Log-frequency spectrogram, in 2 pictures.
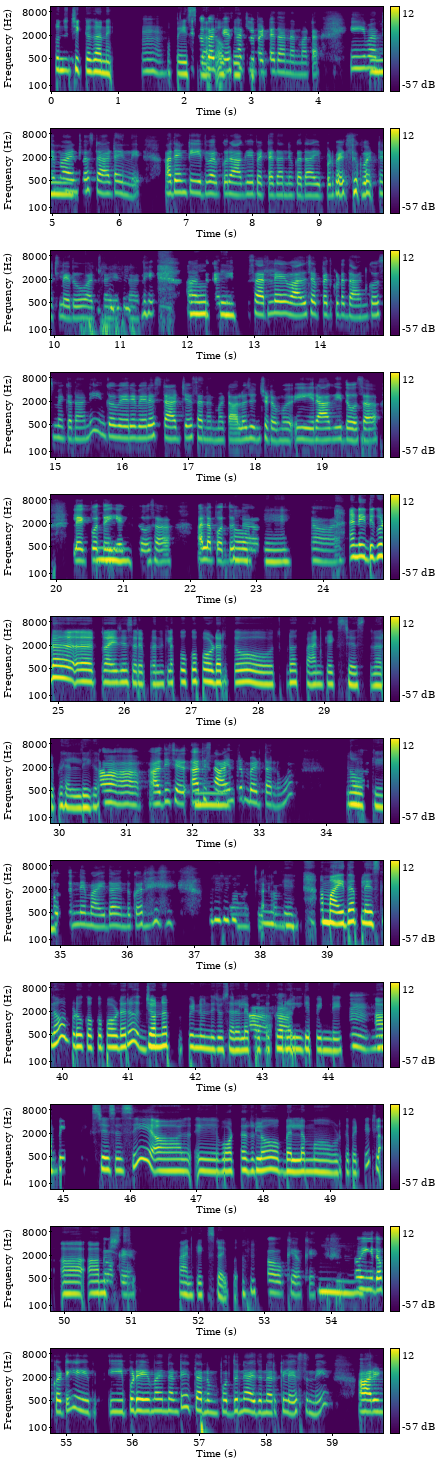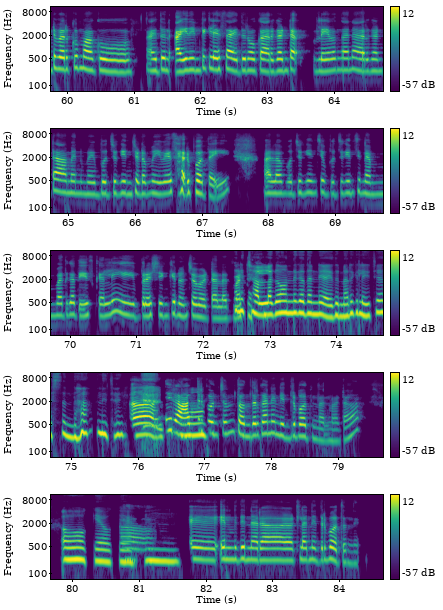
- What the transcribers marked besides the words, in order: in English: "పేస్ట్"; tapping; in English: "స్టార్ట్"; laughing while speaking: "ఇప్పుడు ఎందుకు పెట్టట్లేదు? అట్లా ఇట్లా అని"; giggle; in English: "స్టార్ట్"; in English: "ట్రై"; in English: "కోకో పౌడర్"; in English: "పాన్"; in English: "హెల్తీ‌గా"; laughing while speaking: "ఎందుకని"; laughing while speaking: "ఓకే"; in English: "ప్లేస్"; in English: "మిక్స్"; in English: "వాటర్"; in English: "మిక్స్"; in English: "టైపు"; chuckle; other background noise; laughing while speaking: "ఇవే సరిపోతాయి"; laughing while speaking: "నించోబెట్టాలన్నమాట"; laughing while speaking: "ఐదున్నర లేచేస్తుందా నిజంగా? అమ్మో!"
- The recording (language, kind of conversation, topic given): Telugu, podcast, మీ ఉదయపు దినచర్య ఎలా ఉంటుంది, సాధారణంగా ఏమేమి చేస్తారు?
